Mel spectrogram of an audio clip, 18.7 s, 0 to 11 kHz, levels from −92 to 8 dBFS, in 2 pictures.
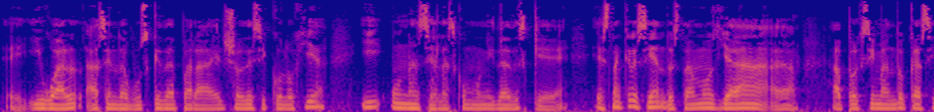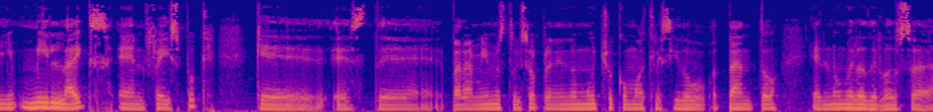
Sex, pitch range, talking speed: male, 110-125 Hz, 135 wpm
